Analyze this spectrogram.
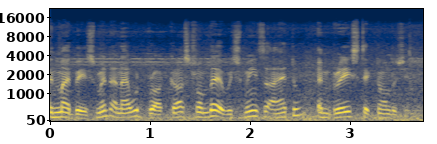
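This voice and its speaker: Very fast, high male speech with normal pitch movement, amid noticeable background noise. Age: 50s. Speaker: radio presenter and media CEO. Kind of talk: interview answer. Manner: calm.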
